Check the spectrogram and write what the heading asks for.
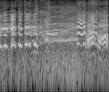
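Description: High-pitched voice sounds: a quick run of hooting, laugh-like pulses, then a held high 'ooh' that wavers near the end.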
